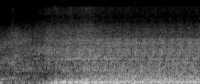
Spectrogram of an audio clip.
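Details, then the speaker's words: Late-1993/Jan-1994 Range Rover Classic Vogue V8, after reattaching earth strap and removing steering column controls: fires after brief crank, settles into steady deep idle; earth fault thought to be the cause. "so I think that was in the end I think that was that earth problem"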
